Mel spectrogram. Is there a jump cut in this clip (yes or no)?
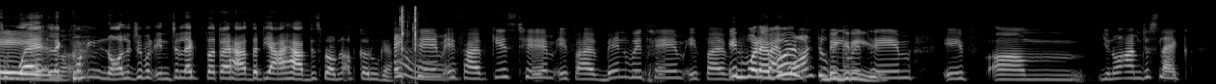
yes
